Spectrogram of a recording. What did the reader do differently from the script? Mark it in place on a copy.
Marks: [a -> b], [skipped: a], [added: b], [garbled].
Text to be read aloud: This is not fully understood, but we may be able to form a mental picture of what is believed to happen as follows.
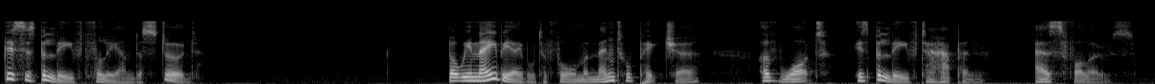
This is [not -> believed] fully understood, but we may be able to form a mental picture of what is believed to happen as follows.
